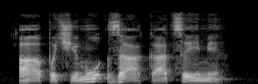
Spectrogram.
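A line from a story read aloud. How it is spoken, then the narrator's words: Plain. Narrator (Russian): спросил Джек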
